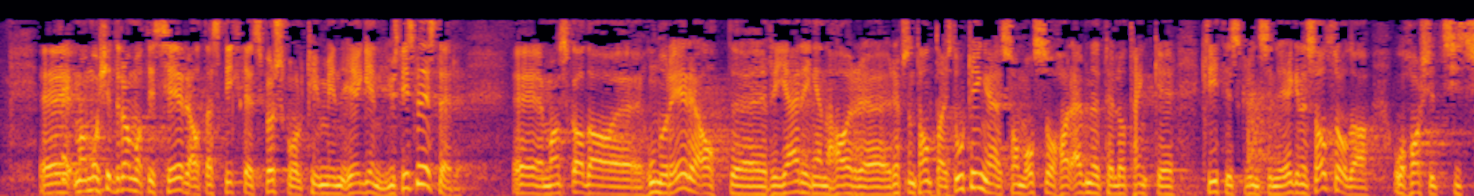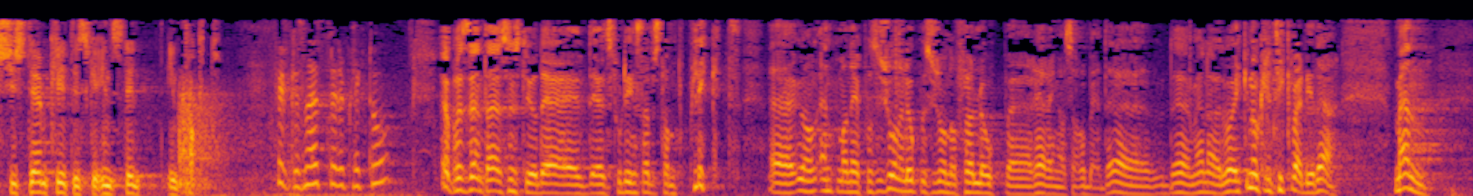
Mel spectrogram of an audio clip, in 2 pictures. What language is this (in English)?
Norwegian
